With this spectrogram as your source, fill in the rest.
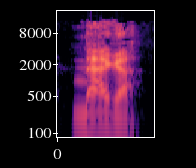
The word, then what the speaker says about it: MAGA: So I asked the president, and he said it's MAGA. Like magazine. Right. Like magazine. Why do people keep saying MAGA?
